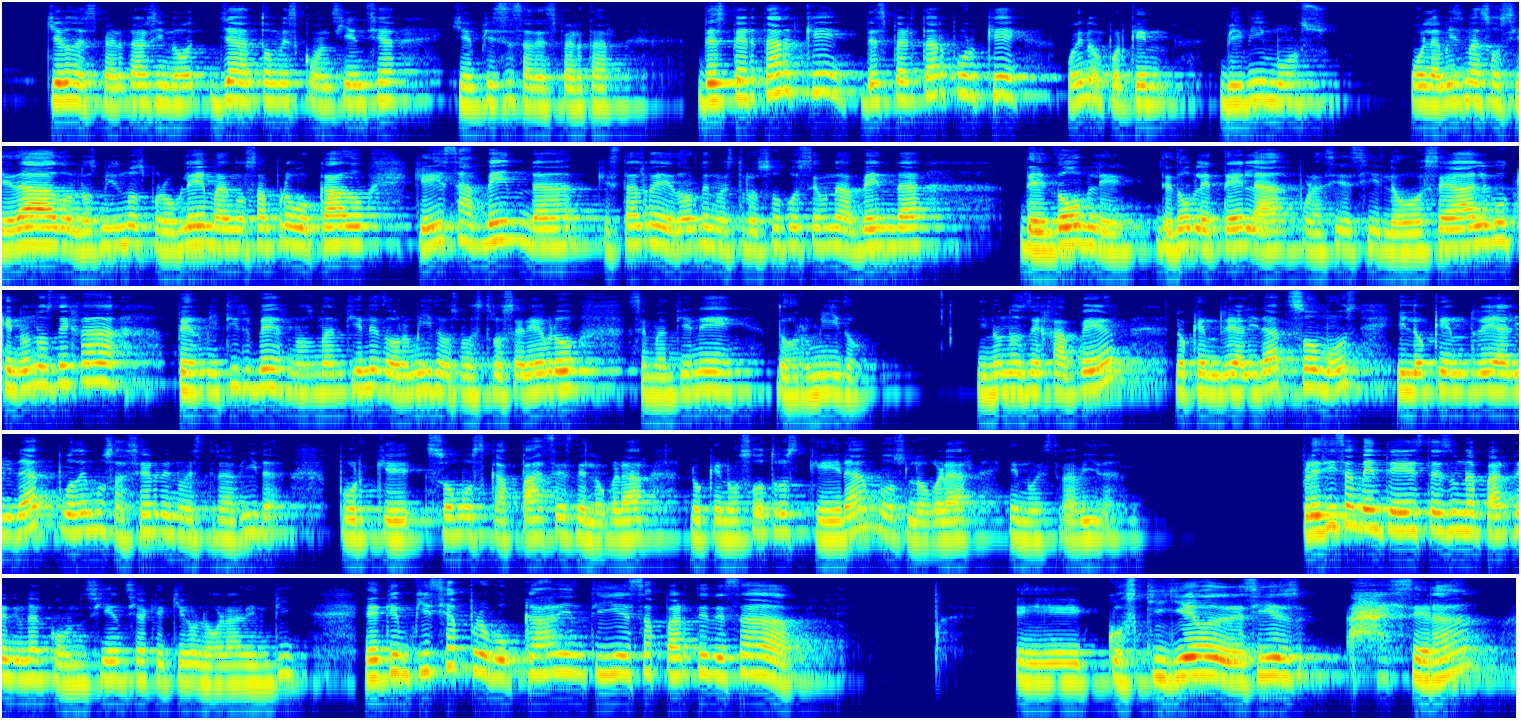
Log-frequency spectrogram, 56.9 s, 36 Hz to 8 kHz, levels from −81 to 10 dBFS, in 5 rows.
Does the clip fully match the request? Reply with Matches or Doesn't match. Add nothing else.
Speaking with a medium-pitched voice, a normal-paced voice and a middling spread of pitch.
Matches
